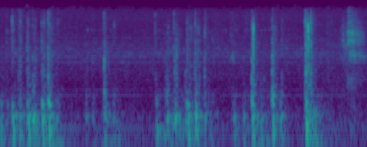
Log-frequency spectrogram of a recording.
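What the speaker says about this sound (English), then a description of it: "So let's just type it out." Close, crisp keystrokes on a computer keyboard tapping out short bursts of typing with brief pauses between groups.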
